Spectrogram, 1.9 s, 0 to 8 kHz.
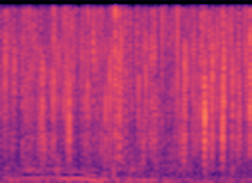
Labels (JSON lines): {"label": "biophony, cascading saw", "recorder": "SoundTrap 600 or HydroMoth"}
